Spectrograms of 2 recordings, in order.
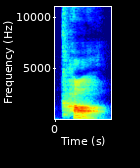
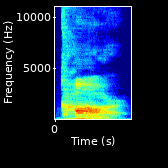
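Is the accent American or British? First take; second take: British; American. First: It has no R after the vowel. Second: It has a strong R after the vowel. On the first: "If the R happens after the vowel sound, British people wouldn't pronounce it" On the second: "you need to pronounce that R any place you see it in the word, and it needs to be pronounced very strongly"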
